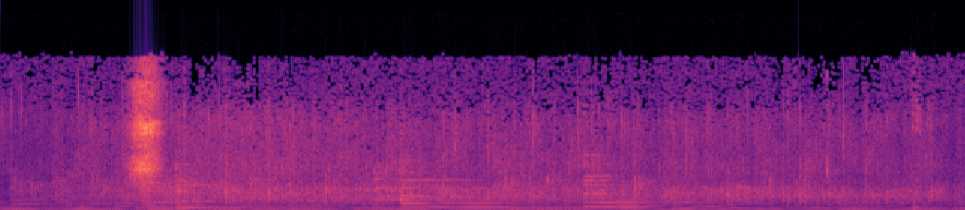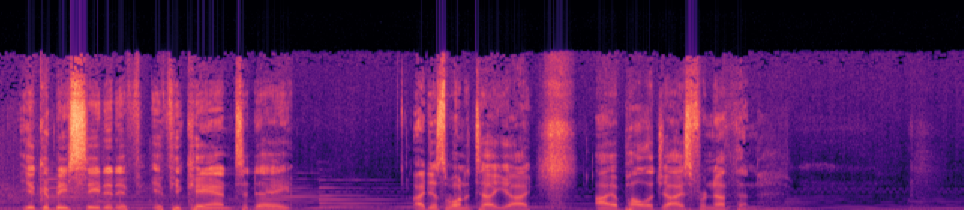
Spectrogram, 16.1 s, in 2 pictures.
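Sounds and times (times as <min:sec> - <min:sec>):
audience hand clapping applause: 0:00.0 - 0:09.0
organ-like chords: 0:00.0 - 0:12.1
speech: 0:08.2 - 0:10.6, 0:11.5 - 0:14.5.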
